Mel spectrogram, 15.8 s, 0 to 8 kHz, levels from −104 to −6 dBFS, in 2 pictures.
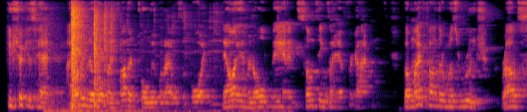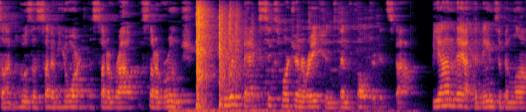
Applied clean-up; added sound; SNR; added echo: classical method WPE with log-MMSE.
